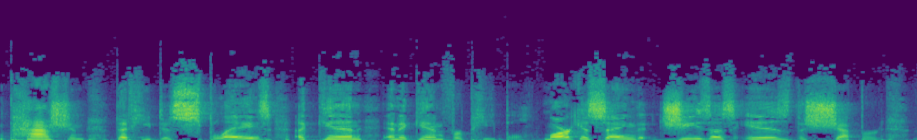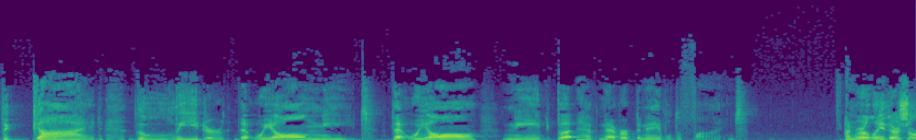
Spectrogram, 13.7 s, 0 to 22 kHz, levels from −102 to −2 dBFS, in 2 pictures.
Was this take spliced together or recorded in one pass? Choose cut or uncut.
cut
